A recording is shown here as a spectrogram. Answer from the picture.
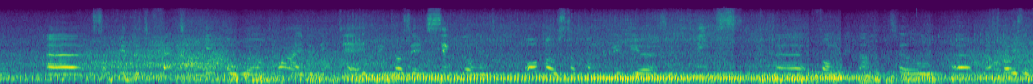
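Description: A road vehicle passing, its low rumble swelling about three and a half seconds in and easing off near the end, under a woman speaking.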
